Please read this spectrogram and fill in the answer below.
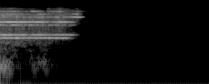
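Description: An electronic chime made of several steady high tones sounds once for just under a second, then cuts off abruptly into silence.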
